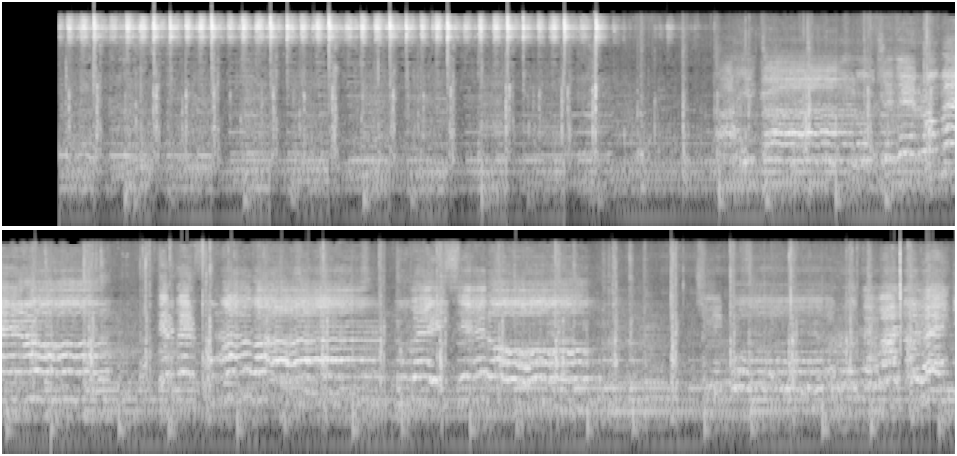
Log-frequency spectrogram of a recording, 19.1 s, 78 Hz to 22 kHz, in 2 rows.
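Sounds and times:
choir singing: 0:00.6 - 0:15.7, 0:16.4 - 0:19.0
rhythmic instrumental beats: 0:00.6 - 0:19.0.

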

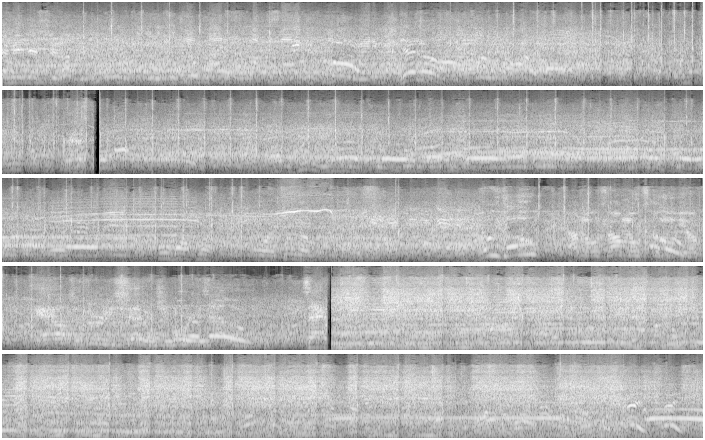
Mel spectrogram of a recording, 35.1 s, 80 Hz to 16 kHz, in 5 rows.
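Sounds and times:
stadium crowd talking and shouting: 0:00.0 - 0:35.0.

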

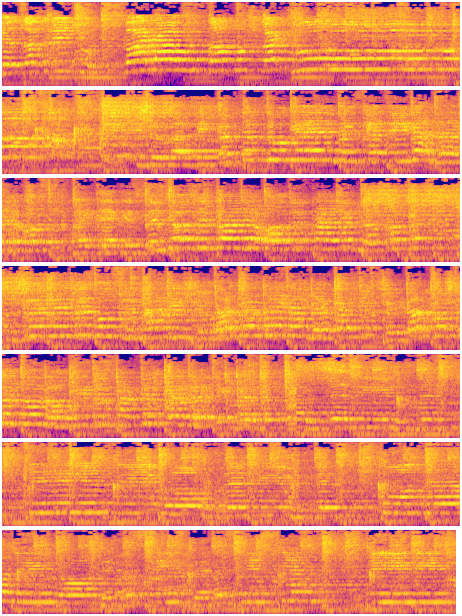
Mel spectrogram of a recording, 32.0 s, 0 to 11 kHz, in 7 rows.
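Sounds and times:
backing track with steady beat: 0:00.0 - 0:32.0
girls singing: 0:02.9 - 0:32.0.

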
